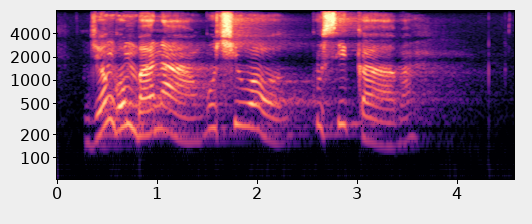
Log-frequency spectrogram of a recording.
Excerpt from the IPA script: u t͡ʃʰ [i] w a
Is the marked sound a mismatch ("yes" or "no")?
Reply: no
